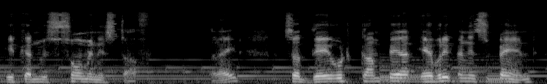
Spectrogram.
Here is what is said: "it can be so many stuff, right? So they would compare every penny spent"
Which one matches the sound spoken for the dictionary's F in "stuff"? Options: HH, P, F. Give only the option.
F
